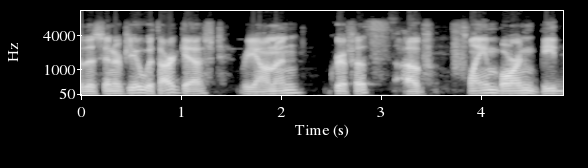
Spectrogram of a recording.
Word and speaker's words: Rhiannon: let me say that my name is pronounced Rhiannon it's a Welsh name and so it's a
